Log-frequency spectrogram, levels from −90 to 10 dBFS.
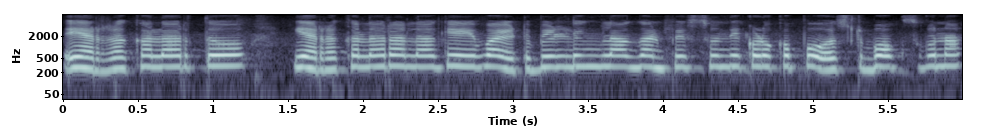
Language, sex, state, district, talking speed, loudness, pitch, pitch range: Telugu, female, Andhra Pradesh, Chittoor, 130 wpm, -15 LUFS, 290 Hz, 275-295 Hz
